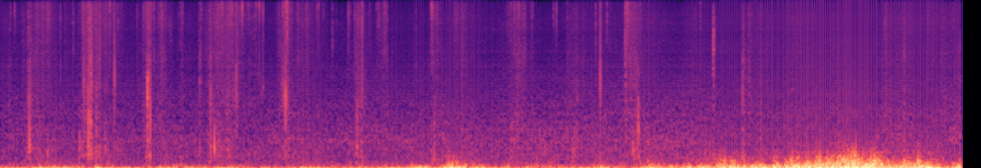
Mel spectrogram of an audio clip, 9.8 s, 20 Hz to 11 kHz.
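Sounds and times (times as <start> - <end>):
footsteps along dirt: 0.0 - 7.8
wind: 0.0 - 9.6.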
